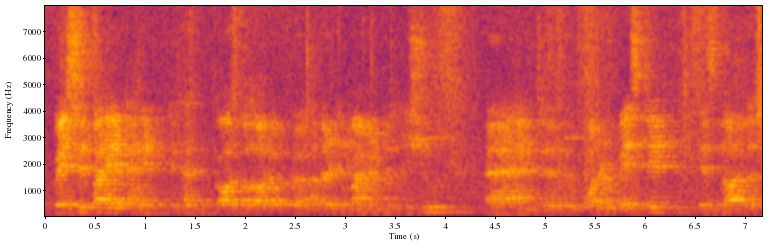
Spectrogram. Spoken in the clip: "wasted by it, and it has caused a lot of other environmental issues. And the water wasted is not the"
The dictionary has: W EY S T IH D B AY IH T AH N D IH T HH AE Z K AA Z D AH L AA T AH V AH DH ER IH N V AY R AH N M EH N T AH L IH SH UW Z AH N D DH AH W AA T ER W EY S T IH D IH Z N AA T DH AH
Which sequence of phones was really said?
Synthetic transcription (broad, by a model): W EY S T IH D B AY IH T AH N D IH T HH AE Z K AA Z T AH L AA T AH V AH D ER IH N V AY AH M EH N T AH L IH SH UW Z AH N D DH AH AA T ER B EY S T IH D IH Z N AA T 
